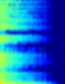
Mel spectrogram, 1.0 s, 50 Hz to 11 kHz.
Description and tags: STAB 014 mastered 16 bit
An electronic percussive stab. A short electronic pulse. Created with
Metaphysical Function from Native Instruments. Further edited using Cubase SX and mastered using Wavelab.
electronic, percussion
